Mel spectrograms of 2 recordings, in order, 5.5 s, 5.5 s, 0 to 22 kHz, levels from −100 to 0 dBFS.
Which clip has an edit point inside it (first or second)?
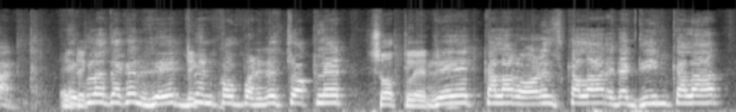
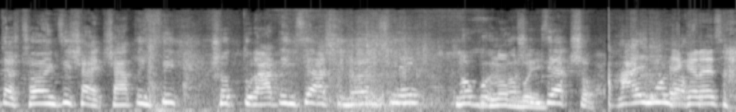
second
